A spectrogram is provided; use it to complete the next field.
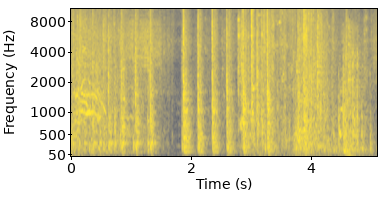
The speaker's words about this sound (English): bangs on the bus door.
